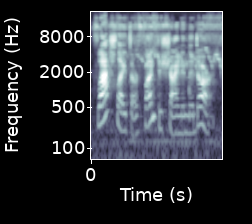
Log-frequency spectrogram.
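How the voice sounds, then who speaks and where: A woman reading a children's book aloud as a storytime reader, in an expressive, emphatic storytelling manner. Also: medium pitch, moderate pace, slight background noise.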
